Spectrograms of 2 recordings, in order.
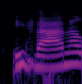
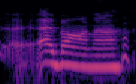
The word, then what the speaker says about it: Evanna: Well, people just don't pronounce the E. They say Ivana, but you just said it perfectly.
